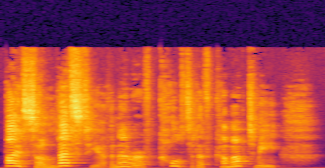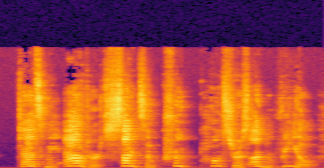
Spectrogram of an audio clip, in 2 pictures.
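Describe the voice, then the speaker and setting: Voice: mid-range voice, big pitch swings, normal speed, fairly bright tone, voice pushed up. A performer voicing an exasperated young female pony pop singer from a storybook, wry and wistful, with dramatic, emphatic, teasing delivery. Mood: dramatic exasperation.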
